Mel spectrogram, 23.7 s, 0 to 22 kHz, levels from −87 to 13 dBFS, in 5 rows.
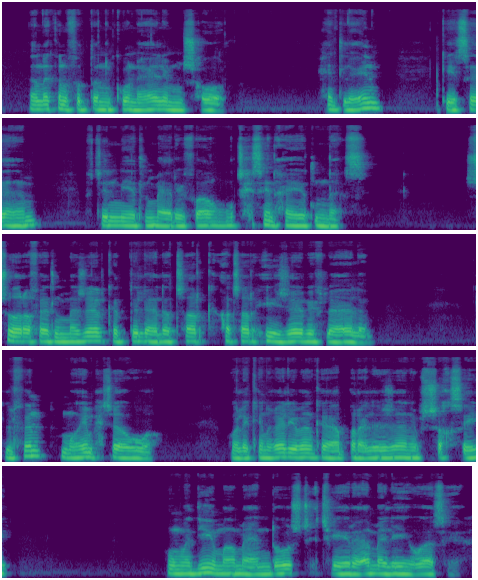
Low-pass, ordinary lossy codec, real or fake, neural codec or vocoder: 19.8 kHz; none; fake; vocoder, 44.1 kHz, 128 mel bands every 512 samples, BigVGAN v2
